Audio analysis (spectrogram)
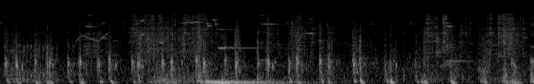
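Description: Horse hooves clip-clopping in Red Dead Redemption 2, a steady rhythmic trot of several animals close by with a brief whinny midway, over quiet game ambience.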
